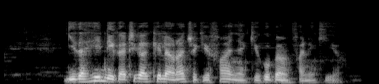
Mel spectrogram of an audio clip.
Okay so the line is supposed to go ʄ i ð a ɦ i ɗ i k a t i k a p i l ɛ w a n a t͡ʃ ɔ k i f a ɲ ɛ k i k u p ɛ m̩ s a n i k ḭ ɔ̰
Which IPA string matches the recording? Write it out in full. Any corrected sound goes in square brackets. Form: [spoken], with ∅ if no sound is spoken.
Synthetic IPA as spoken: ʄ i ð a ɦ i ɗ i k a t i k a [k] i l ɛ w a n a t͡ʃ ɔ k i f a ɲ [a] k i k u p ɛ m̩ [f] a n i k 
